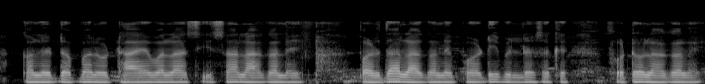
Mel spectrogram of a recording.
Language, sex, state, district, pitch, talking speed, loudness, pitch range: Bajjika, female, Bihar, Vaishali, 110 Hz, 135 wpm, -28 LUFS, 105-115 Hz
